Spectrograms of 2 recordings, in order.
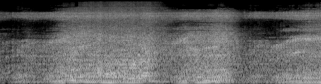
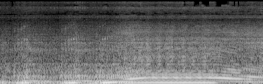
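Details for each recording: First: Honda XRE 190 motorcycle with intermittent strange engine noise: revving and settling with a rough whirring that comes and goes with revs; mechanic suspects the clutch primary shaft bearing, unconfirmed until opened. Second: Honda XRE190 single-cylinder after repair of an odd engine noise that had appeared when the clutch was released: in gear it revs cleanly as the clutch is let out, pitch rising and settling, with no knock or rattle. Normal running.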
